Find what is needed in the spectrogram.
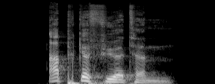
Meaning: strong dative masculine/neuter singular of abgeführt
- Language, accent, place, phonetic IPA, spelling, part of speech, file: German, Germany, Berlin, [ˈapɡəˌfyːɐ̯təm], abgeführtem, adjective, De-abgeführtem.ogg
